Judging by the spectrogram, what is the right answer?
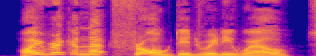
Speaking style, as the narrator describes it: said Nanny, more loudly than was necessary

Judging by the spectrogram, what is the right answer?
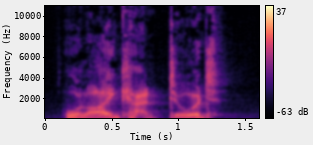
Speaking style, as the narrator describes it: Bruner snapped suddenly

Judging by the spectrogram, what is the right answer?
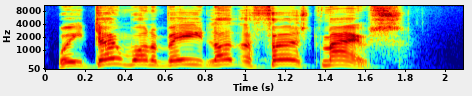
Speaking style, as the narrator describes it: shouted the rats

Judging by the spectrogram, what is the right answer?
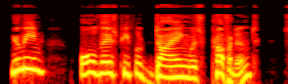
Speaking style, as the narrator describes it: said Daphne sharply

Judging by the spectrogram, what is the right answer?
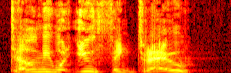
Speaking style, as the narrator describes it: Brunner bellowed

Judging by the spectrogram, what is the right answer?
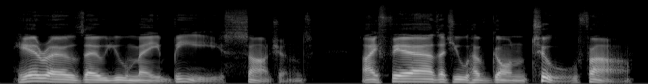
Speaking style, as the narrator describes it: said calmly

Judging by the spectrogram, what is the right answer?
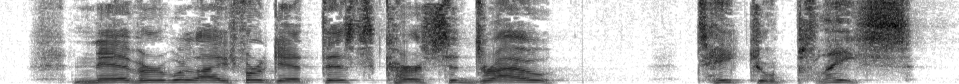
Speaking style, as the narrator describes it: Drizzt yelled back at him from across the plains

